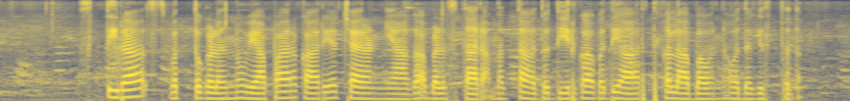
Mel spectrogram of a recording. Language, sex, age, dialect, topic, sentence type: Kannada, female, 18-24, Dharwad Kannada, banking, statement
